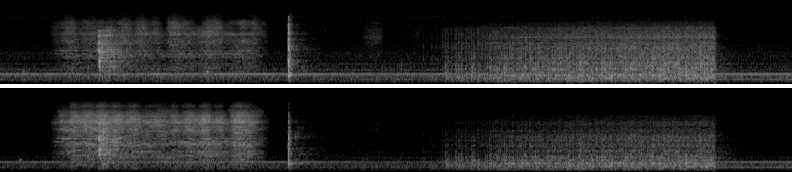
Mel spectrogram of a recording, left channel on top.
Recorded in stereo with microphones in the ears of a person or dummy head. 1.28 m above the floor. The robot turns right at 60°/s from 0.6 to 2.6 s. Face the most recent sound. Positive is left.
turn(degrees=20)  # may be behind; listen again after turning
